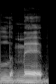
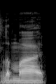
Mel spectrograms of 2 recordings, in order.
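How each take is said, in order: First: The second vowel sounds like 'e'. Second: The second vowel sounds like 'a'. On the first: This is how others name the letter. The speaker calls it wrong. "they call it lamed" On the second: This is the true name of the letter. The speaker calls it right. "but it's lamad"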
